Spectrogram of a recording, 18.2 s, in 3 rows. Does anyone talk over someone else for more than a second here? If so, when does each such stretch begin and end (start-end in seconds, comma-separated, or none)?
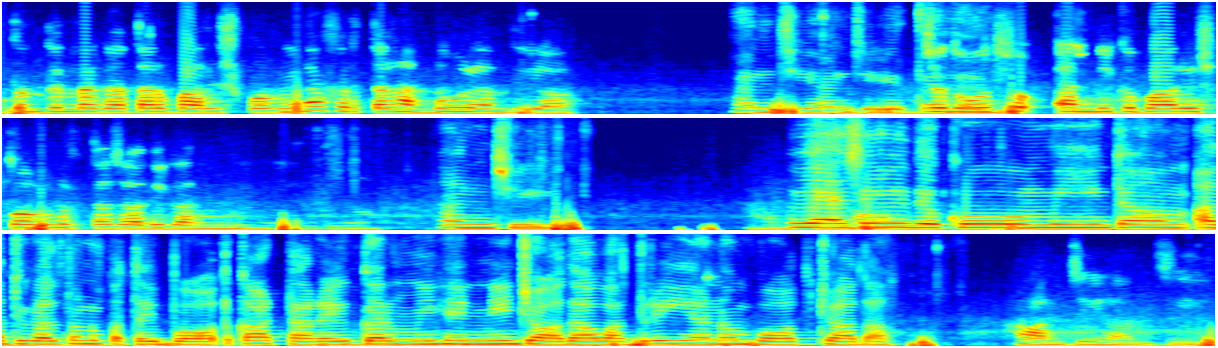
none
